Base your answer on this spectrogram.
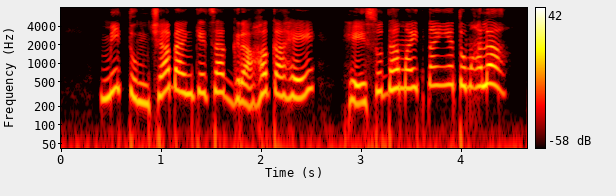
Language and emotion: Marathi, disgusted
